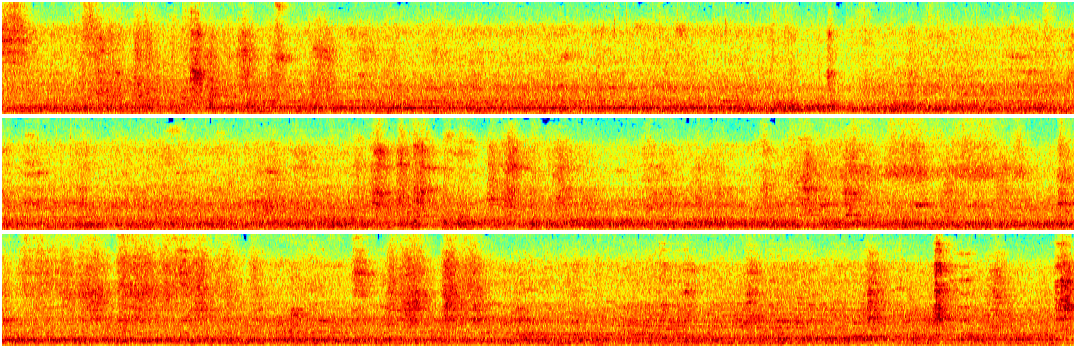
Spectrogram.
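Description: Metrowagonmash metro train heard from inside the car while running at speed through the tunnel: a steady loud rumble with several humming tones from the drive, and occasional clacks from the wheels on the rails.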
